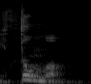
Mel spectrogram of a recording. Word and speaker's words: zumo: But it's with a Z, so it's actually zumo.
